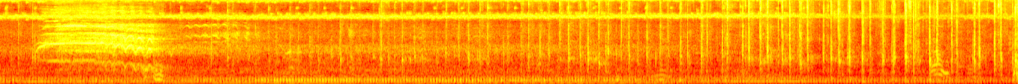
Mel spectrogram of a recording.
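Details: Sorrel cross-bred stud saddle horse named Hog Pen, ridden with trail riders: a loud, quavering whinny with falling harmonics lasting about two seconds, followed by steady clip-clop of hooves and a man's voice.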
